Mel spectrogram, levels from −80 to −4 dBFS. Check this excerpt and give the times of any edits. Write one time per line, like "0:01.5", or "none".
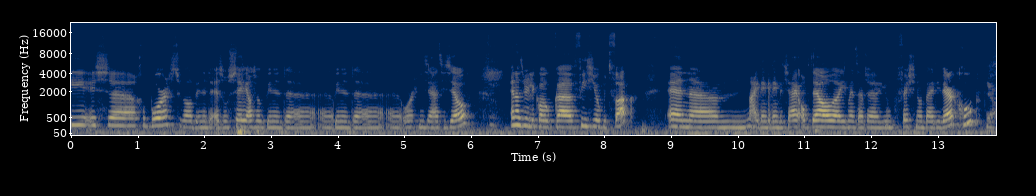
0:03.9
0:10.4
0:11.9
